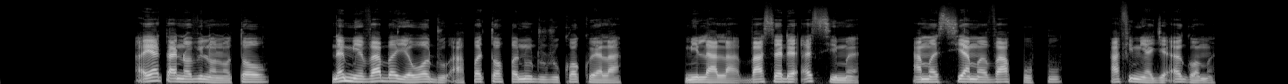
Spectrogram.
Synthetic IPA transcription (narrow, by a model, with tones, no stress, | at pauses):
ɛ̰˦ja˦t̪a˦nɔ̃˨vi˦lɔ̃˨l̃ɔ̃˨t̪ɔ˦wo˦ | nɛ̃˦mĩ˨ɛ˨va˦bɛ˦jɛ˨wɔ˦ɖu˨ʔa̰˨ɸɛ˦t̪ɔ˦ɸɛ˦nũ˦ɖu˨ɖu˨kɔ˦ko˦˨a˨la˦ | mĩ˨la˨la̰˨va˦sɛ˦ɖɛ˦ʔɛ˦si˨mɛ̃˨ | a̰˨mɛ̃˨si˦a˨mɛ̃˨va˦ɸo˨ɸu˦ | a˦fi˦mĩ˨a˨d͡ʒɛ˨ʔɛ˦ɡɔ˨mɛ̰̃˨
